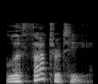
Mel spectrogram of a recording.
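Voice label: "lithotrity", British English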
